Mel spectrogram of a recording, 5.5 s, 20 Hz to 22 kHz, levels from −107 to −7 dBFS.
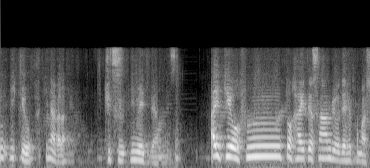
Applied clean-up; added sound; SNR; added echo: neural separator model SepFormer DNS4.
